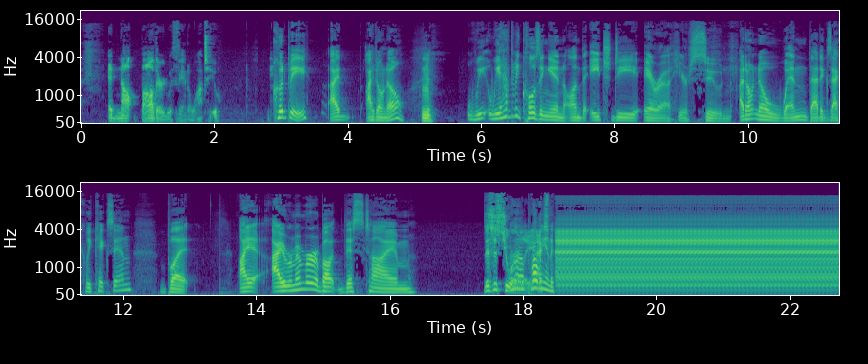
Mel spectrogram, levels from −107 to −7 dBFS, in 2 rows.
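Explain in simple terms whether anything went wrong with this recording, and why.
Something went wrong at 18.51 s. From there to the end, the speech stops and turns into a steady buzz. This is a system hang loop. The computer froze, but the sound hardware kept replaying the last tiny slice of audio it held. That slice is only 20 ms long. It repeats over two hundred times, 50 times a second. Repeating that fast blends into a flat 50 Hz buzz instead of a stutter.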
